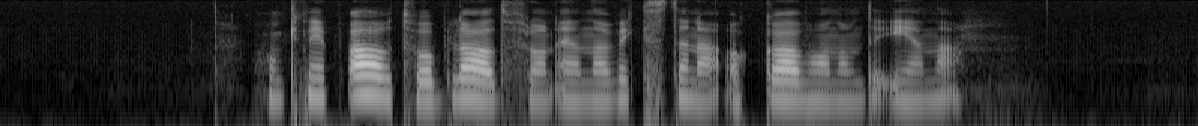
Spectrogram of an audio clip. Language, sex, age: Swedish, female, 19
